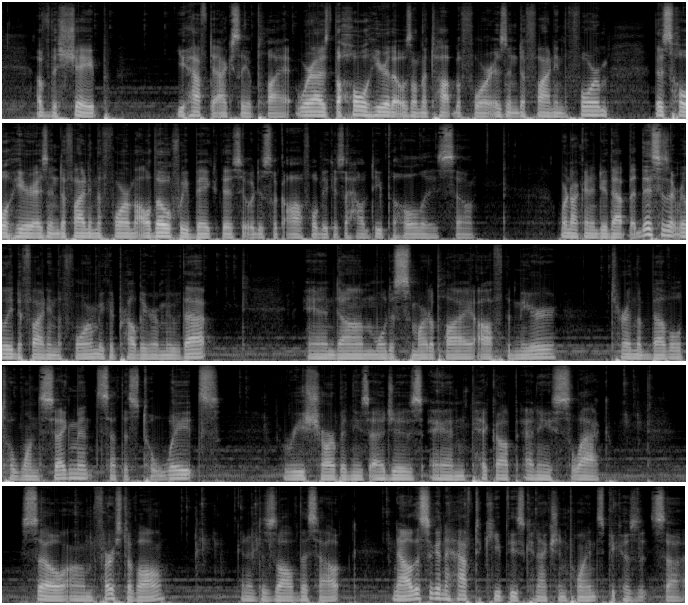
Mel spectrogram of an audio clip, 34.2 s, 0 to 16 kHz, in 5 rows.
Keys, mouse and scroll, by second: 0.3 click, 1.3 click, 2.5 click, 3.1 middle click, 4.8 middle click, 5.8 middle click, 7.5 middle click, 9.0 middle click, 10.6 click, 10.9 click, 12.6 middle click, 15.6 click, 15.8 click, 16.3 middle click, 16.9 q, 19.6 click, 20.5 click, 21.1 click, 22.1 q, 23.1 middle click, 23.4 Tab, 23.9 shift+middle click, 24.9 alt+a, 25.1 middle click, 25.9 middle click, 26.6 b, 28.0 Tab, 28.4 alt+a, 29.1 click, 29.2 ctrl+x, 29.6 click, 29.8 ctrl+x, 30.1 middle click, 30.6 middle click, 31.9 ctrl+x, 32.7 click, 33.5 alt+a, 33.8 alt+click.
